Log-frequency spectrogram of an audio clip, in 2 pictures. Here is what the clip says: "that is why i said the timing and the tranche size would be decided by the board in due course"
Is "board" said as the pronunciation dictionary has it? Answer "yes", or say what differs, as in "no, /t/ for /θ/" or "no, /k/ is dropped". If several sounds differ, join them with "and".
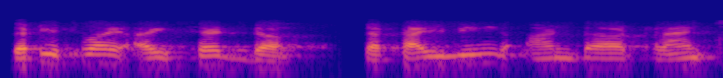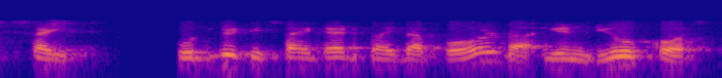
no, /l/ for /ɹ/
